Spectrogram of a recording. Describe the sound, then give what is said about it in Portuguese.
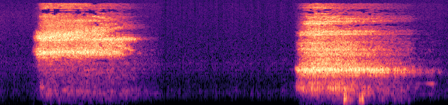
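A person takes a deep breath, heard as two long, airy breath sounds separated by a silent gap of about two seconds, the second carrying a faint low rumble. “Pronto, já respirei fundo e automaticamente a voz já muda aquele aperto na garganta”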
